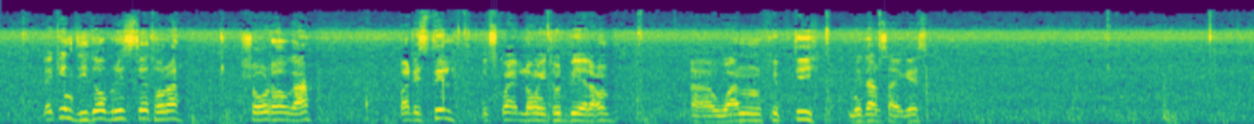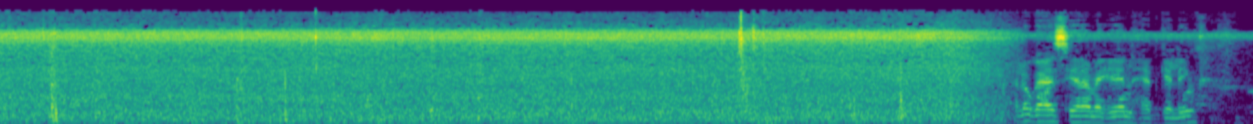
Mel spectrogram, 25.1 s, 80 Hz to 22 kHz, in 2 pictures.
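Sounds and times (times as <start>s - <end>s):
river rapids rushing: 0.0s - 22.7s.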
